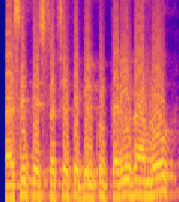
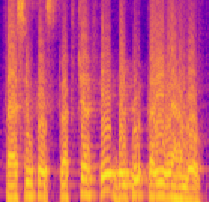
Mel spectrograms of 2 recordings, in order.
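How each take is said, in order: Both takes have the same delivery.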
